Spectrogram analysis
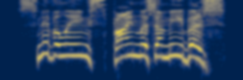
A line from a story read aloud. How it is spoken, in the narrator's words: Alex shouted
